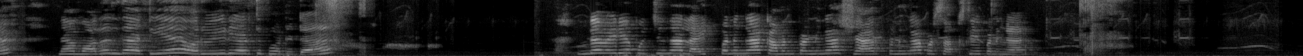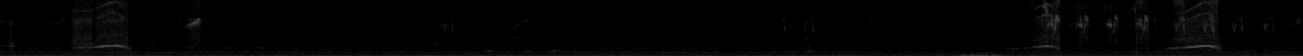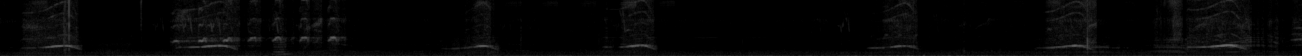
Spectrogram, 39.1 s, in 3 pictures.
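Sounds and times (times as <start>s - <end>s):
low rumble: 0.0s - 11.7s
bird calling: 3.1s - 4.4s, 10.3s - 12.8s
harsh rasping bird calls: 3.1s - 4.4s, 10.0s - 12.8s.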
